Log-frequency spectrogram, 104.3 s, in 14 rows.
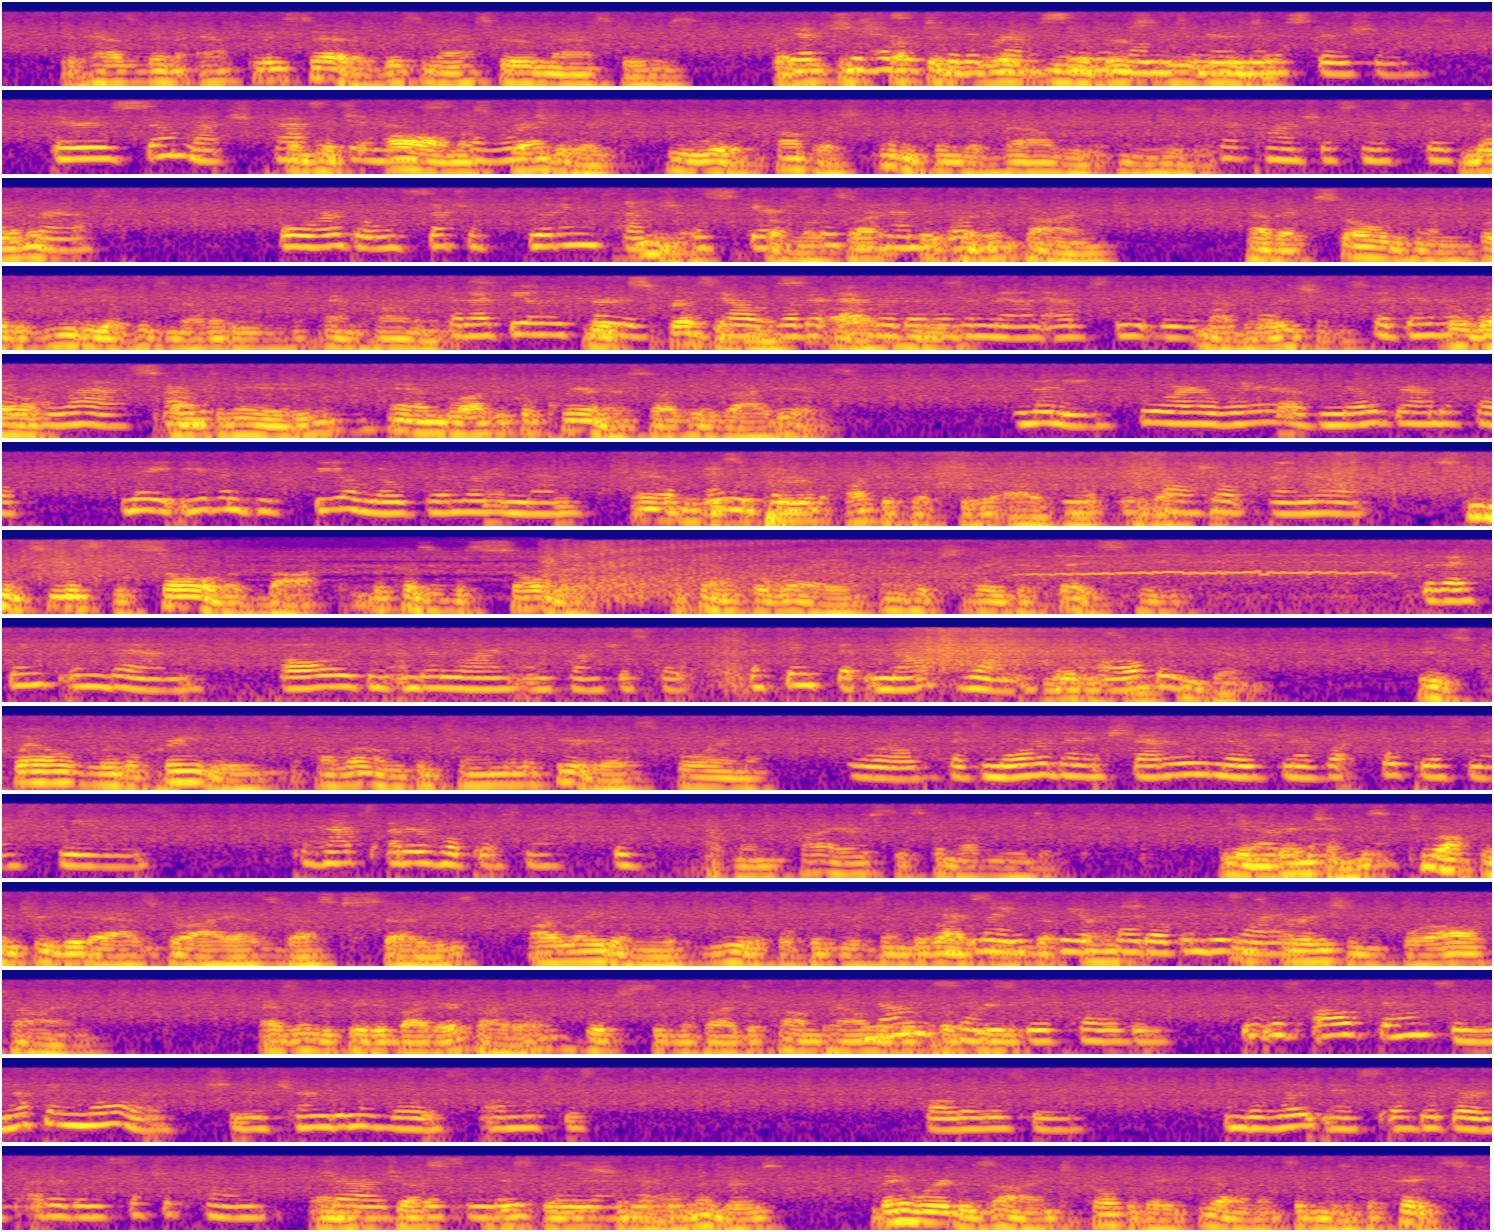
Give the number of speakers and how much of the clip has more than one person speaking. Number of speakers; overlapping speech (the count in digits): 2, about 21%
